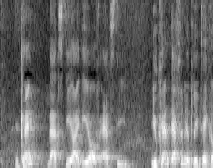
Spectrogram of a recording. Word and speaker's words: etcd: can control the whole api secondly it runs xd etcd it's frequently pronounced sd sd is a distributed database it's the database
